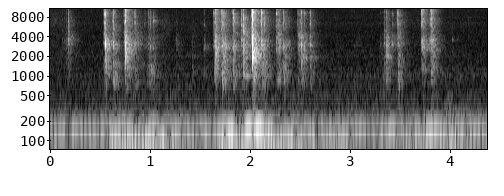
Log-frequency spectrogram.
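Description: Computer keyboard typing, a few short runs of keystrokes with brief pauses between them.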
